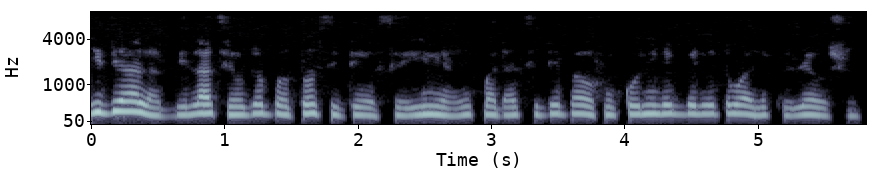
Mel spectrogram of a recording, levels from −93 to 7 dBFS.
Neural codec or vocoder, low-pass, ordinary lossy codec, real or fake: none; 7.2 kHz; none; real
